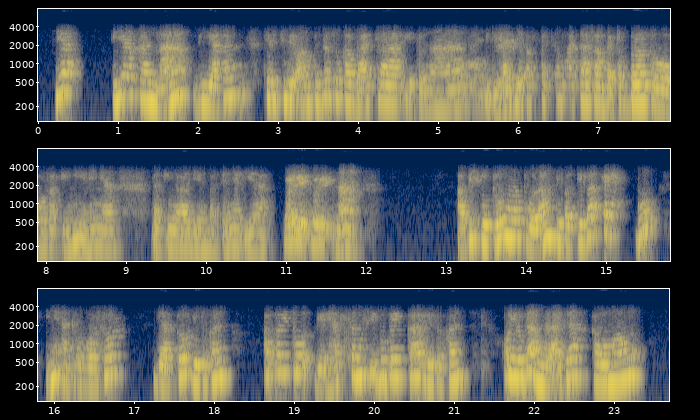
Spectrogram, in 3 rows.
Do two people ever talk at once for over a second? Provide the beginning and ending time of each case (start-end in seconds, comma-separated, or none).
none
